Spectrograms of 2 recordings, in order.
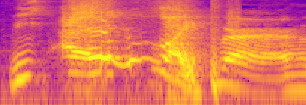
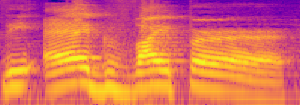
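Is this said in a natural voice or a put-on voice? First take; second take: put-on; natural. First: It is said in an imitated, put-on voice. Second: It is said in a plain, natural voice.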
